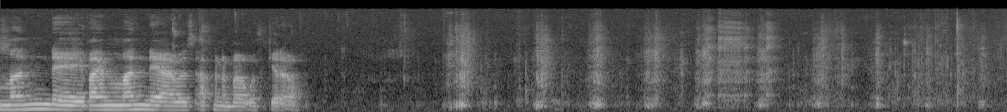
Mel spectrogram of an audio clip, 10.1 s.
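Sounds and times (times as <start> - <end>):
people chewing: 3.4 - 10.0.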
